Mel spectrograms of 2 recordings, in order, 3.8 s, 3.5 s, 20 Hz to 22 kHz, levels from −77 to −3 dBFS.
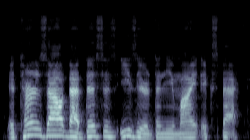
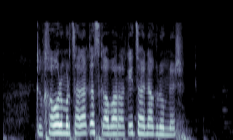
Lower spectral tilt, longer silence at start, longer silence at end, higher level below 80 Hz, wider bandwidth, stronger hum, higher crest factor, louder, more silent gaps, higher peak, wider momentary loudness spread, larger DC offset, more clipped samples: first, -8 dB/octave vs -5 dB/octave; second, 0.1 s vs 0.55 s; second, 0.2 s vs 0.7 s; second, -60 dBFS vs -40 dBFS; first, 14 kHz vs 11.5 kHz; neither; about the same, 18 dB vs 16 dB; second, -22 LUFS vs -17 LUFS; neither; about the same, -4 dBFS vs -2 dBFS; second, 11 LU vs 16 LU; neither; neither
